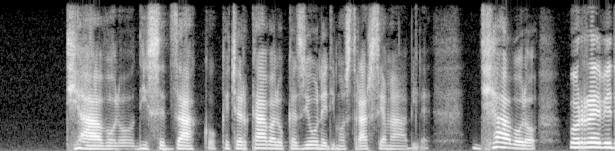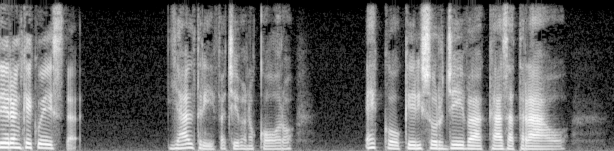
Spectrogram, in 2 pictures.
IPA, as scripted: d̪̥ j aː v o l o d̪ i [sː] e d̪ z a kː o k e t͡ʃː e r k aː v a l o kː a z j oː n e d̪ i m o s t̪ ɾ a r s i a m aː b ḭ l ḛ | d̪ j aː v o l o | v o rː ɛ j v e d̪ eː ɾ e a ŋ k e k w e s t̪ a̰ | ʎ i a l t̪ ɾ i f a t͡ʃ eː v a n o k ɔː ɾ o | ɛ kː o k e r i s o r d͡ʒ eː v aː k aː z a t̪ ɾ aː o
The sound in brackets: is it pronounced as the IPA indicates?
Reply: yes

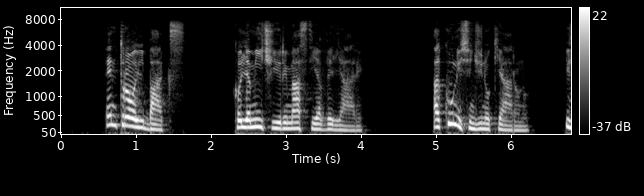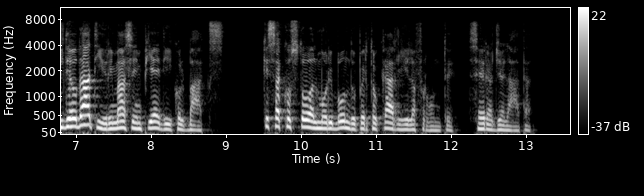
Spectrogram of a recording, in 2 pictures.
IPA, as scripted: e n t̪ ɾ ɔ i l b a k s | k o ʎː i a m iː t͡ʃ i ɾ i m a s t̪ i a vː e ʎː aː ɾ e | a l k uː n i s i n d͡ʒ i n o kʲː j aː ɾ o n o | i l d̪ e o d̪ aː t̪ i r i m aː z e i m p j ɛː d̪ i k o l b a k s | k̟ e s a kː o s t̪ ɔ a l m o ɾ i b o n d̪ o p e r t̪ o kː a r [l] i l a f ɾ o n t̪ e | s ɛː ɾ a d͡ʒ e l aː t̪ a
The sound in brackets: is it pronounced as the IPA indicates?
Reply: no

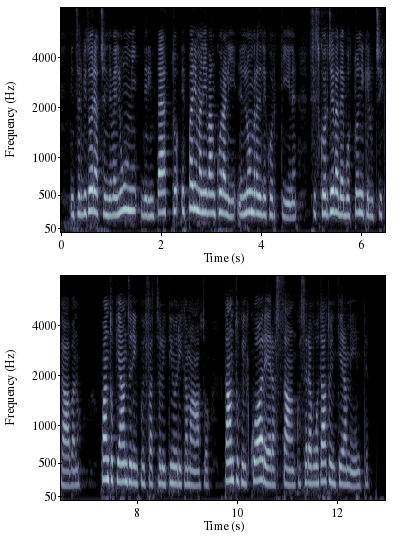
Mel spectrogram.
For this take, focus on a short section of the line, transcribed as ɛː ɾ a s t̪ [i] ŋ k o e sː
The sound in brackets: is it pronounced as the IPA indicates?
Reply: no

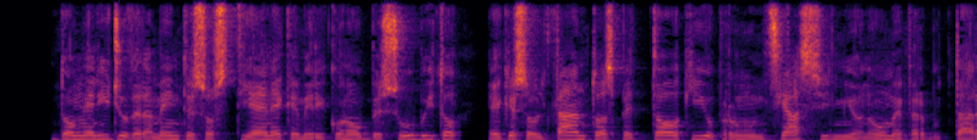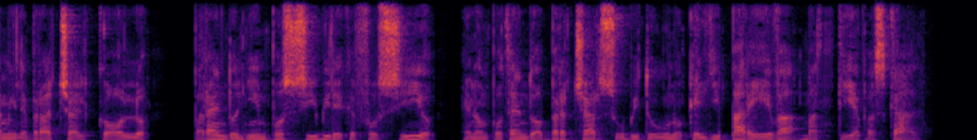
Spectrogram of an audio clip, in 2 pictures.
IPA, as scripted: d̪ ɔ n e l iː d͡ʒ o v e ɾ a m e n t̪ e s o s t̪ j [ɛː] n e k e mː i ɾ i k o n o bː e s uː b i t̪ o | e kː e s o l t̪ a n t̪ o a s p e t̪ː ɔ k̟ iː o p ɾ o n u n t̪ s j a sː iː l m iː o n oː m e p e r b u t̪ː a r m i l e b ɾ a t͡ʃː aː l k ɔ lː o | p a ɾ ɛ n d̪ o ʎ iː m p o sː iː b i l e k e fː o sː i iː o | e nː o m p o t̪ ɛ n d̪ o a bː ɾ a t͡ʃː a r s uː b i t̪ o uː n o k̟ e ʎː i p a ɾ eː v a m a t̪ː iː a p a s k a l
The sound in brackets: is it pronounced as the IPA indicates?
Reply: yes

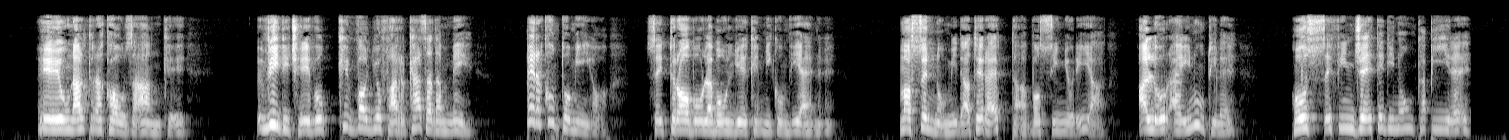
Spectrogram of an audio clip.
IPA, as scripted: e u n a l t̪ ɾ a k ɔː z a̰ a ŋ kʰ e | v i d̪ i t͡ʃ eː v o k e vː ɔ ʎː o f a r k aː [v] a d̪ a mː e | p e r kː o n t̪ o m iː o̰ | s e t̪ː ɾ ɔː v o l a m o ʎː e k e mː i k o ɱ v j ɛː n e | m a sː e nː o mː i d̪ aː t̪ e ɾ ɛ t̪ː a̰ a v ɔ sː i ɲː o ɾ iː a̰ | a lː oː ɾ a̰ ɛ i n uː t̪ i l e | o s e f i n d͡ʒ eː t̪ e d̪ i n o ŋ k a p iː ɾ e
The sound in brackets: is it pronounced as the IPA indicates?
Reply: no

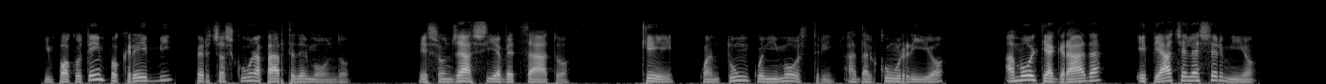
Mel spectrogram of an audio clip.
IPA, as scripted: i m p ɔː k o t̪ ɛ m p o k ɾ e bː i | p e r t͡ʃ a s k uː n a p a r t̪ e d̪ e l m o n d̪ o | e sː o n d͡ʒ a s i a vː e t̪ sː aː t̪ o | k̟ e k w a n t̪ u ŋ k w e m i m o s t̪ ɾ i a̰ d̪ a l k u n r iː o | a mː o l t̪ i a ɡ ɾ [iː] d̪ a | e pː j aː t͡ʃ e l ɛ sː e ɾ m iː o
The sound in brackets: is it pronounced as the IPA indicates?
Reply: no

